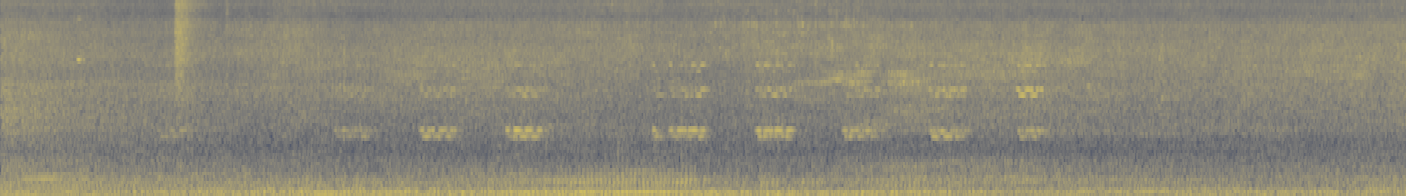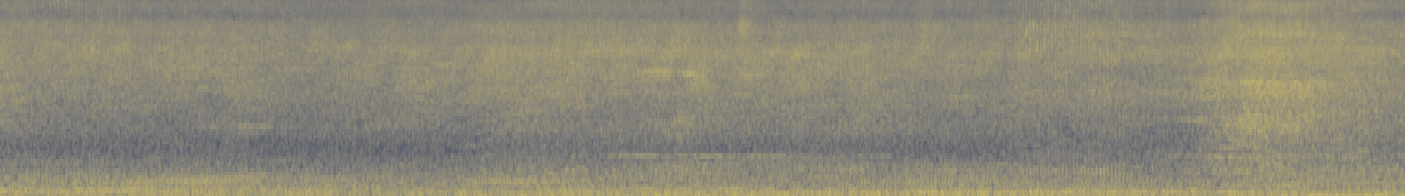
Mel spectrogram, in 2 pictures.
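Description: Heavy traffic rumbles steadily nearby, with engines idling and revving.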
